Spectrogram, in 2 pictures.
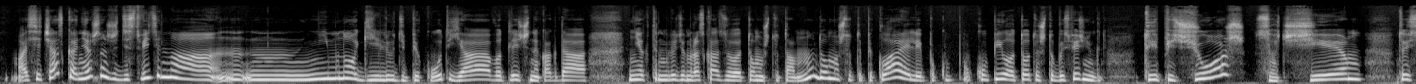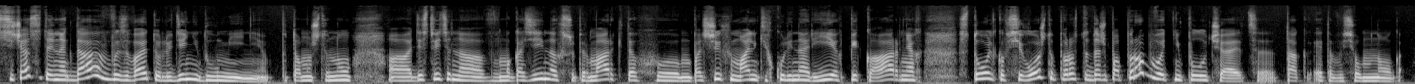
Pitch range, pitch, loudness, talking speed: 190-245 Hz, 215 Hz, -14 LUFS, 140 wpm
